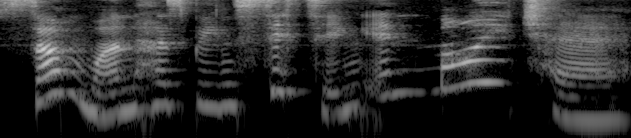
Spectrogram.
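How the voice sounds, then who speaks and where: A put-on character voice growls at a very slow pace. Its pitch swings very widely. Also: woman, high pitch for a woman. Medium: read story.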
